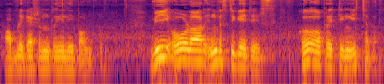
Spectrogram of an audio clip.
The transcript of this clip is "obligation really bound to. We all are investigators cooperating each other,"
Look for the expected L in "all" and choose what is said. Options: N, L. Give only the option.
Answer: L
